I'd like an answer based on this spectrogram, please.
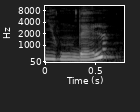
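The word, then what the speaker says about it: hirondelle: Avec le mot irondel, on est clairement dans le cas d'un mot où le H est muet où on peut faire l'ision. Donc on dira une irondelle si on prend un article indéfini.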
